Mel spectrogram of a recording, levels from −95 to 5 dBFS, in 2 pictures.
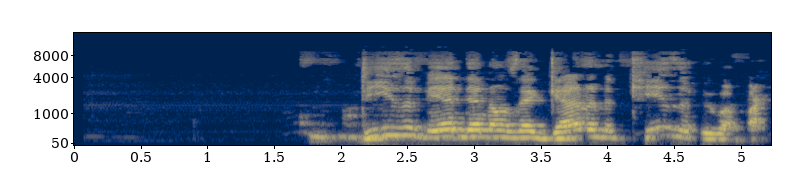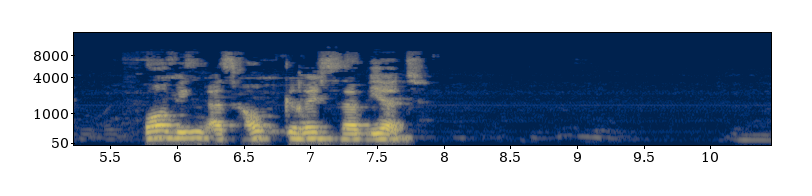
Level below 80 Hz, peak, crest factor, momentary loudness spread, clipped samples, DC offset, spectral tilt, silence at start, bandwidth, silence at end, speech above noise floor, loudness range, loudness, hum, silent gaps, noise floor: -64 dBFS; -2 dBFS; 18 dB; 12 LU; under 0.1%; under 0.1%; -5.5 dB/octave; 1.75 s; 9.4 kHz; 2.6 s; 60 dB; 6 LU; -19 LUFS; none; none; -79 dBFS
